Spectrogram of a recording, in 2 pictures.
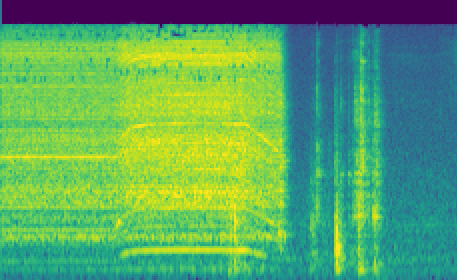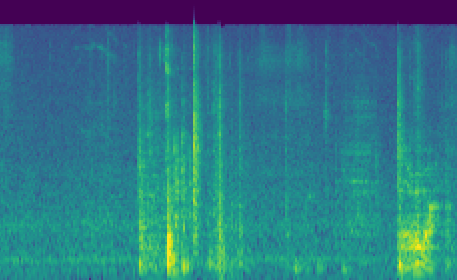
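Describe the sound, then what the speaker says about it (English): A power drill whines loudly for about three seconds, then stops, followed by scattered clunks and handling noises. "we're going to drill the hole"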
